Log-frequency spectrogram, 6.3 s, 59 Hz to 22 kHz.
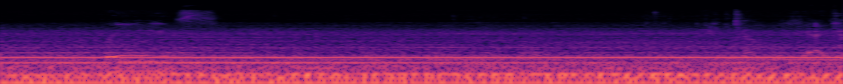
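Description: John Deere T660 Hillmaster combine's engine running steadily at about 1200 rpm, heard from inside the cab as an even low rumble with a steady mechanical whine over it.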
